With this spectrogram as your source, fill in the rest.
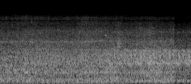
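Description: A second truck's engine rumbles as it approaches.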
